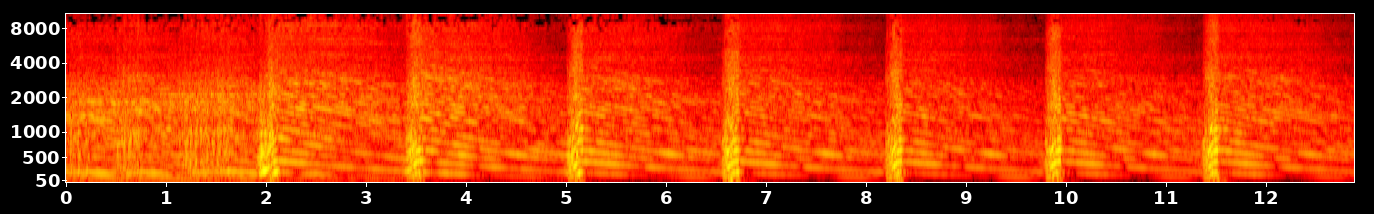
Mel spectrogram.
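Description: Aprilia RS 250 two-stroke engine running on the stand and being blipped: seven sharp throttle blips about every one and a half seconds, the revs falling away slowly after each, following a couple of seconds of wavering revs.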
